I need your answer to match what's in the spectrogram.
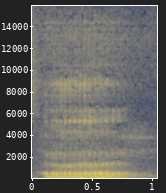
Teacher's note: É uma consoante vibrante. Ao pronunciar o som, a língua vibra, né? Nos maxilares superiores.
